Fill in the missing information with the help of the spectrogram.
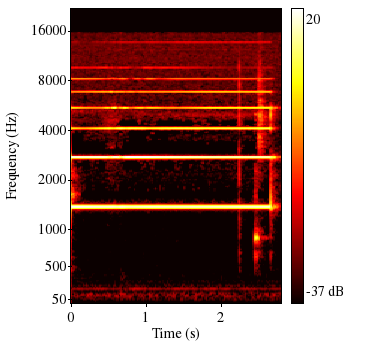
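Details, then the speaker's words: AED: after analysis finds a shockable rhythm, the shock button is pressed and held; loud continuous high alert tone once the capacitor charges, then a few clicks as the shock is delivered. "if it is shockable then the corporal's 3 will display this and you can then press and hold the shop button for one second once the capacitor is charged [Music]"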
